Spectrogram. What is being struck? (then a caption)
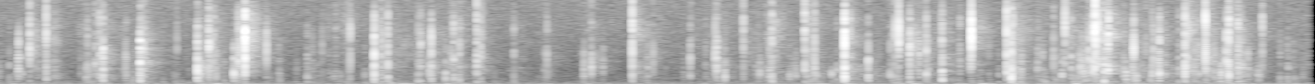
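Cellophane wrapper around a folded cotton towel. Fingertips press and crinkle the clear cellophane wrapper around a blue Carnival cotton towel folded flat. The result is a dense run of quick, bright crackles and snaps with no ring-out, over a faint low rumble.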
